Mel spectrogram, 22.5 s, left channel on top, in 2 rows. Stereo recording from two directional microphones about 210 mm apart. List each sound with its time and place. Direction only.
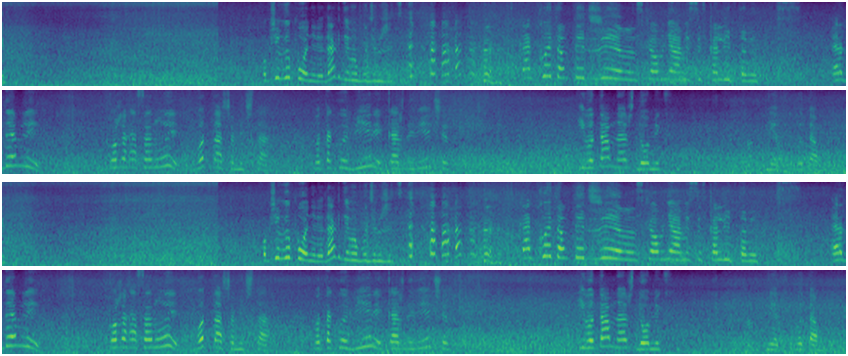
3.6 s speech: centre (ahead or behind)
6.9 s speech: centre (ahead or behind)
11.1 s speech: 10° right (ahead or behind)
12.7 s speech: 10° right (ahead or behind)
17.0 s speech: 30° right (ahead or behind)
18.9 s speech: 5° right (ahead or behind)
22.0 s speech: 5° right (ahead or behind)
